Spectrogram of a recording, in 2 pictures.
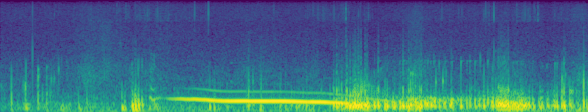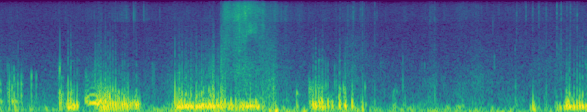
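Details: Stomach growling: loud gurgling and rumbling with a drawn-out groaning tone from gas and fluid moving through the gut.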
